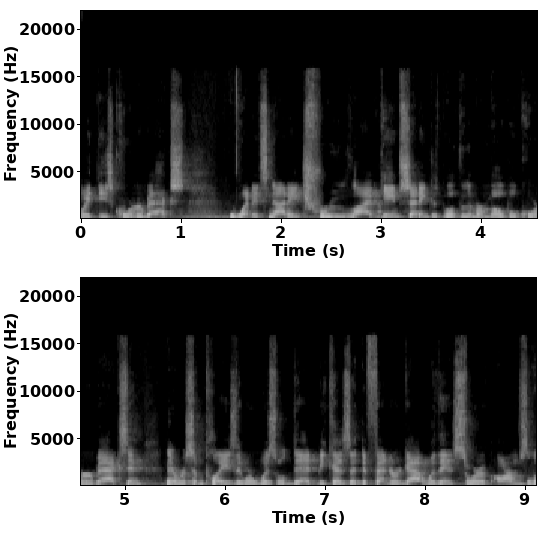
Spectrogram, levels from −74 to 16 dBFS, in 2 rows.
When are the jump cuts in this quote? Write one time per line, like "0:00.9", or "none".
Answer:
none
